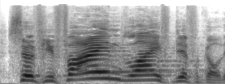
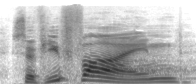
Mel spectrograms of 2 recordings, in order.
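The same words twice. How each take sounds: First: The line read again much louder and higher; louder reread. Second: Said in the usual way. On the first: Shown as a demonstration. Preacher rereads his text to the church, loud and high. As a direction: punch the reread with full preaching force. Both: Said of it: "I gotta read that again".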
